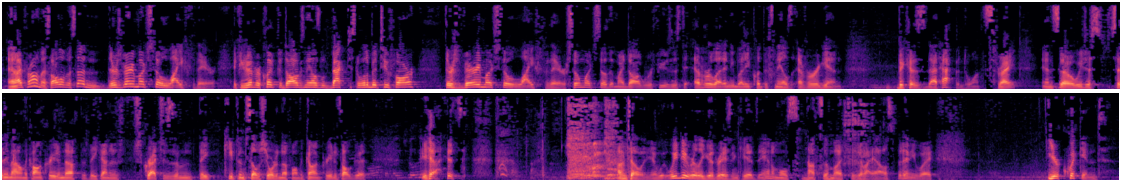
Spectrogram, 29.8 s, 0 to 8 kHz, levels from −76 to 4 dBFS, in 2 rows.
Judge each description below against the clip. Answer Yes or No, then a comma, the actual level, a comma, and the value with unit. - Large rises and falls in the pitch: Yes, wide, 6.6 semitones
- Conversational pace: No, fast, 210 wpm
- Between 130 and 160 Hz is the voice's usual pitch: Yes, medium, 145 Hz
